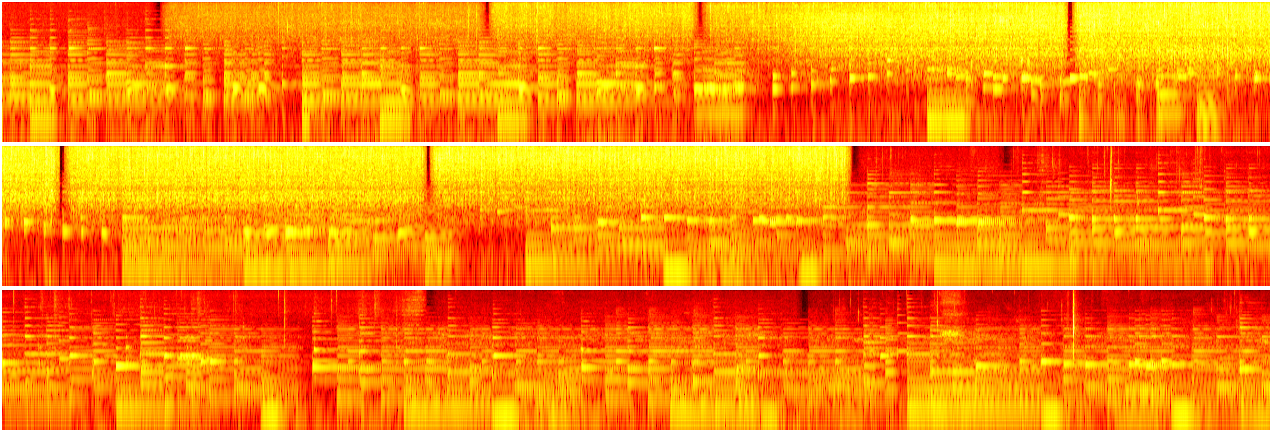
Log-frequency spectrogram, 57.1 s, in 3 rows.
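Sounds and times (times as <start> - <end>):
background music: 0.0 - 57.0
vegetables sizzling in a pan: 2.4 - 31.8.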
